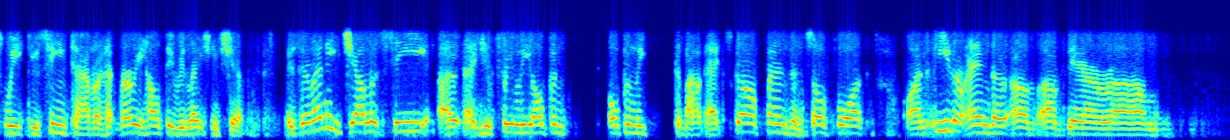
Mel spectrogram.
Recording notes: opens the phones to his lovely bunch of listeners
